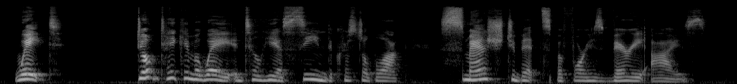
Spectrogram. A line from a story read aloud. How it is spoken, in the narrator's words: the king shouted in his rage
